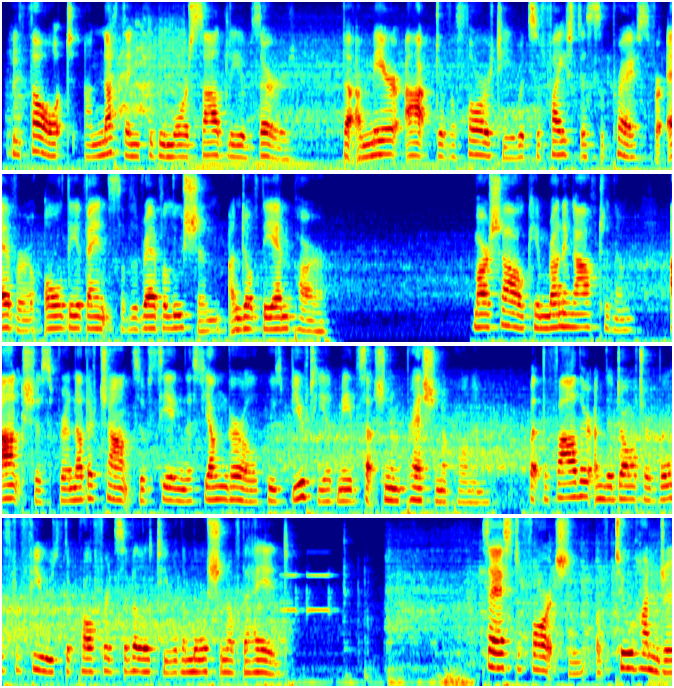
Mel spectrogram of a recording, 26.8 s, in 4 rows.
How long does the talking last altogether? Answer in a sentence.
The talking can be heard for 23 seconds in total.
